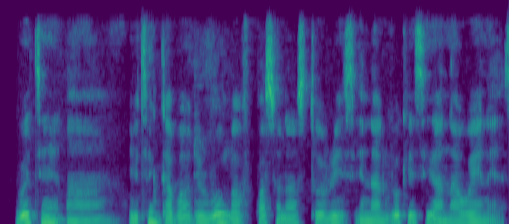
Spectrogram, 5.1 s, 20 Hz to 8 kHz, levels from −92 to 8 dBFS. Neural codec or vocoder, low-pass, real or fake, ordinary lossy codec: none; 7.2 kHz; real; Opus, 64 kbps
